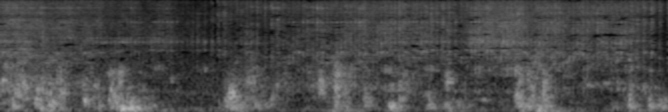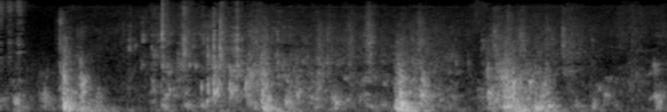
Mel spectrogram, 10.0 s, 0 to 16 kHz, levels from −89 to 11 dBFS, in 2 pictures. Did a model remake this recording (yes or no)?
no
